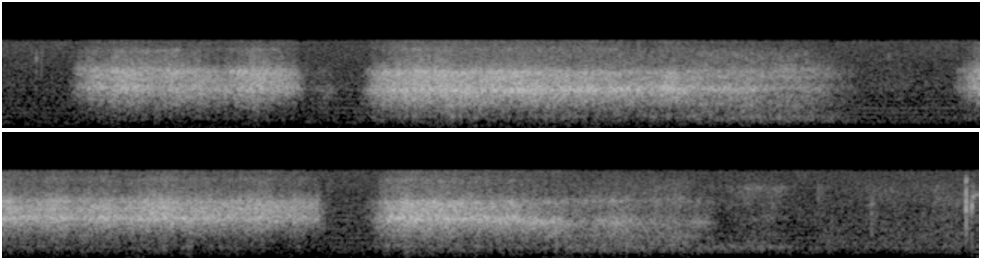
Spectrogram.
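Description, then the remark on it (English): Slow, deep belly breathing: four long, airy inhales and exhales in an even rhythm, each lasting a couple of seconds, with short quiet gaps between them and no talking. “So take a couple more really deep belly breaths.”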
